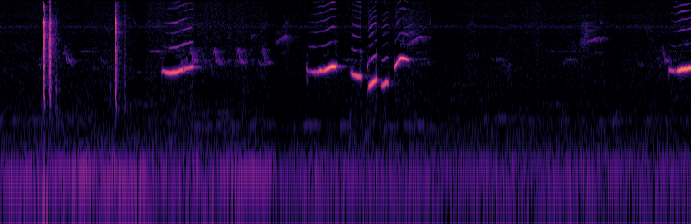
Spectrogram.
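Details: Female white-rumped shama calling to a male, giving brief whistled phrases of rising and falling notes at about two and four to five seconds, after two sharp clicks, over a steady low hum.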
